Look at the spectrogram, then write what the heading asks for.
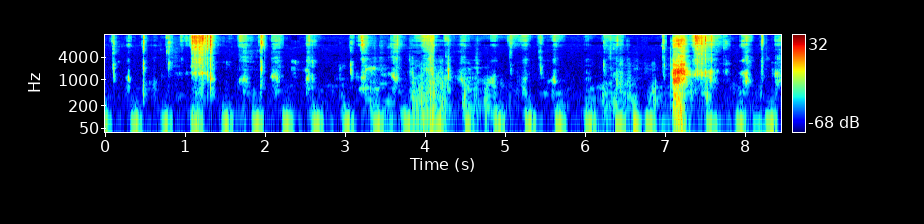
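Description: Raw bitter gourd (karela) being chewed close up, a steady rhythm of wet, crunchy bites repeating for several seconds, with one louder crunch near the end and no talking.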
